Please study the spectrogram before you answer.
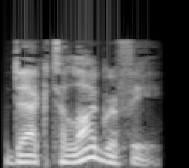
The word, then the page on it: dactylography: English; British English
